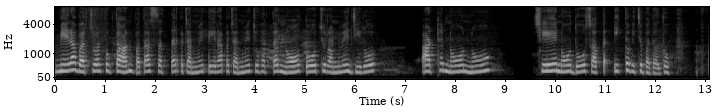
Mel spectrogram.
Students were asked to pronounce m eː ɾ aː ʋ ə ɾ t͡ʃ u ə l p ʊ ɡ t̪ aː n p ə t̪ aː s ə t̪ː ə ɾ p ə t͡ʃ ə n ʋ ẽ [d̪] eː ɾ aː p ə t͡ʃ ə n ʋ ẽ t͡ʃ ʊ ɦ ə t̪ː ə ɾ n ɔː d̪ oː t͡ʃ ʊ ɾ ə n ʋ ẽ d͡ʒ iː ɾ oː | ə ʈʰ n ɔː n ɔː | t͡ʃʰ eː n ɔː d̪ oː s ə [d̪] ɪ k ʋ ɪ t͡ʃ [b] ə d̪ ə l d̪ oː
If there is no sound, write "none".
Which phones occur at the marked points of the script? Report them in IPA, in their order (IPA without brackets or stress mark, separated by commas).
t̪, t̪, b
